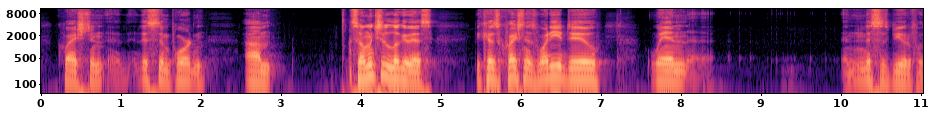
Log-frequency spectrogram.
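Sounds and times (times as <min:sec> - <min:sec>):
man speaking: 0:00.2 - 0:03.0, 0:03.8 - 0:07.0, 0:07.6 - 0:08.4, 0:10.0 - 0:11.0.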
